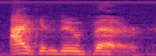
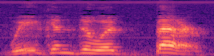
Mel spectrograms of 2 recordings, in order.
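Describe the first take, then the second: First: "I" hit hard, rest falling away; stress on I. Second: "better" stressed, long falling tune. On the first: Ranting at politicians, stress on "I". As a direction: lean on "I" as a challenge. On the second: Ranting at politicians, stress on "better". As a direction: land the weight on "better". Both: Acted.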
